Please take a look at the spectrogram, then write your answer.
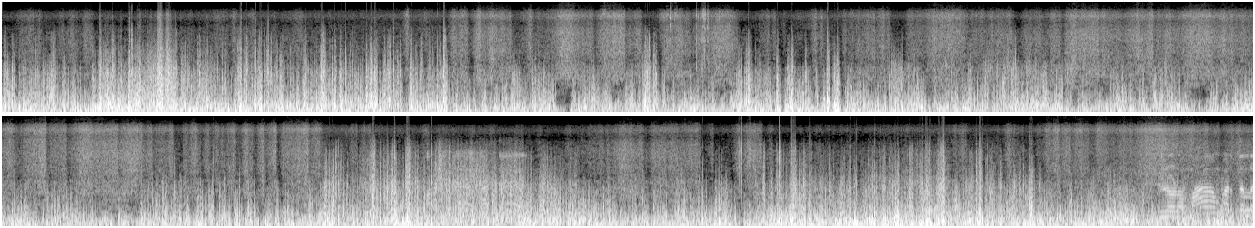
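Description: Strong gusting wind roars steadily through mango trees laden with young fruit, a loud continuous broadband rush buffeting the microphone for the whole stretch with no pauses.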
